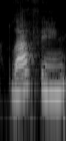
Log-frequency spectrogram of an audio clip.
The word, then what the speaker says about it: laughing: be emphasized lesson 50 laughing is RAR pronounced properly the a being given generally as a prolonged sound of short a as laughing or like ah have it pronounced like a and father illustrate by pronouncing the two words a number of times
